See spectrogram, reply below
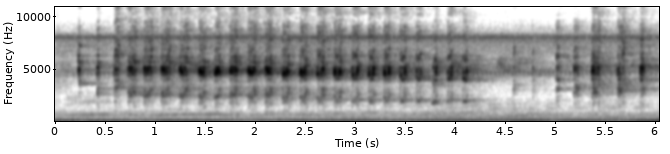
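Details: Call used to draw swiftlets into a swiftlet house: a rhythmic series of bright, clicking high chirps, roughly three per second for three seconds, then a pause and a few more, with low hum.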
